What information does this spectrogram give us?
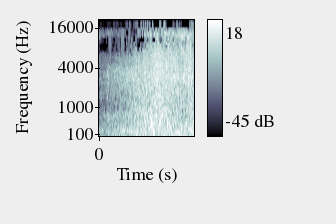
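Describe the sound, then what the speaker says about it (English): Waves wash in and swell on the River Thames foreshore in London, a broad, loud rushing surge that builds and holds close by, with wind on the microphone and no talk. "let me wait for these waves"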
